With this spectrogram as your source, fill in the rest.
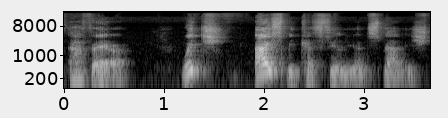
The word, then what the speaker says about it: hacer: And you can tell it because of the way she sometimes pronounces the C as TH instead of as. So instead of saying, for instance, hacer, she says hacer, which I speak Castilian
